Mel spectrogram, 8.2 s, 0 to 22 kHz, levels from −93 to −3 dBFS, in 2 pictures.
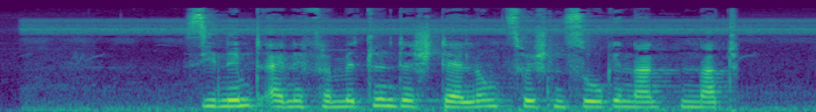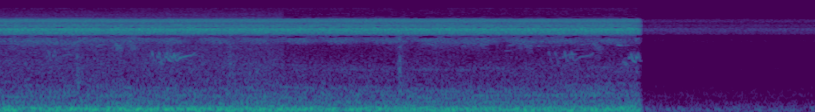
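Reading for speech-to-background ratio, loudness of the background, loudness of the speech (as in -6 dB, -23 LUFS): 14.5 dB, -39.5 LUFS, -25.0 LUFS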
